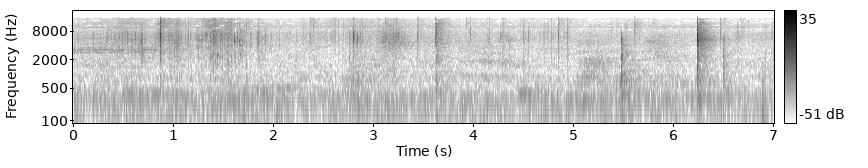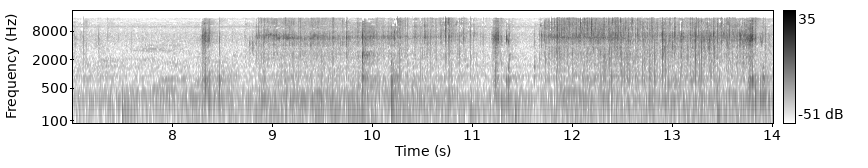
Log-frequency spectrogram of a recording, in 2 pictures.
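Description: Milk simmering in a wide steel pan, giving a faint bubbling crackle with scattered small clicks and a soft hiss that comes and goes in the second half, over a steady low hum.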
